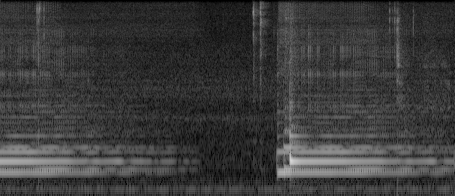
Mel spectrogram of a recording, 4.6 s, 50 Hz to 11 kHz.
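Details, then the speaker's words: Dell XPS laptop (13/15/17, 2020–2021) speakers playing the Windows asterisk sound: two-note chime with sharp crackling distortion and pops as it fades out; no fix was found. "for example when i play the windows asterisk you can hear that distortion at the end of the audio listen closely"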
